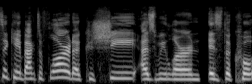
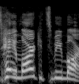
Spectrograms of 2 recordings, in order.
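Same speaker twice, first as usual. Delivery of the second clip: ordinary talk, nothing marked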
